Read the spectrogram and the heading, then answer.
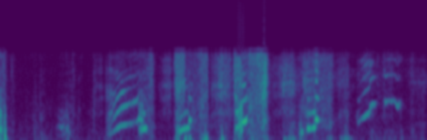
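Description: A dog named Peanut, a female, lets out a run of vocalizations: high, wavering whimpers that slide up and down in pitch, mixed with several short, sharp barks, fairly loud and with no talking.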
